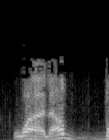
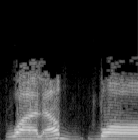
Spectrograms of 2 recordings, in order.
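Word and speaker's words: ولا الضالين: This is the time for the extension. So if you make it less than that, so this is not accepted. Let me say it again. وَلَا الضَّالِّينَ وَلَا الضَّالِّينَ.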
